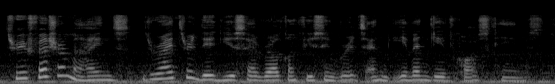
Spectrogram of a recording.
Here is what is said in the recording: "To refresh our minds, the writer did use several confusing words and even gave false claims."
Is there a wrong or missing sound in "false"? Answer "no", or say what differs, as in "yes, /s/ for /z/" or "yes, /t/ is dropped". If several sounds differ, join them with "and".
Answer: yes, /l/ is dropped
